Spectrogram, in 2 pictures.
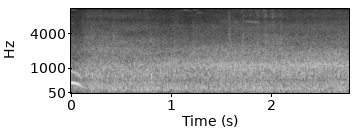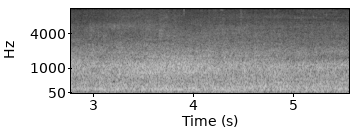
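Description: Loud, steady roar of road traffic on a bridge road as a truck passes close by, a continuous broadband rumble filling the whole stretch with a slight swell near the end.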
